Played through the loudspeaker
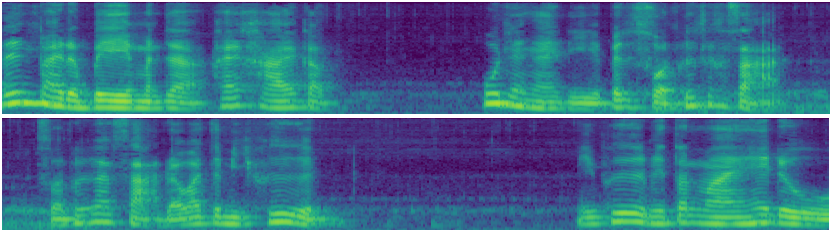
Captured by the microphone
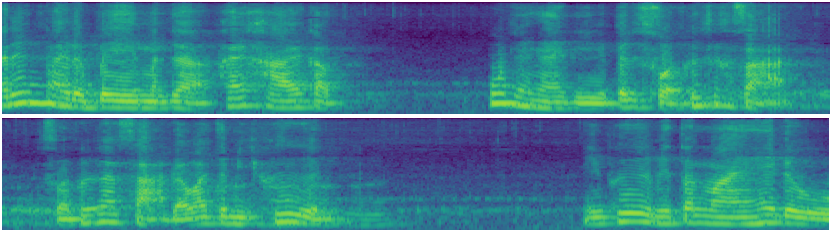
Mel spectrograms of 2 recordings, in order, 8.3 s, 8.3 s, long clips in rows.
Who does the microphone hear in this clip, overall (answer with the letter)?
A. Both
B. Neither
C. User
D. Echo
A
